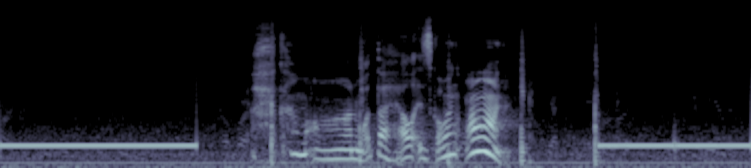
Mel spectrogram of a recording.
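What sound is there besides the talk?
telephone ringback tone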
